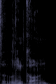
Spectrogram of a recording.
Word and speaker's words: Lincoln: Except in Spanish, you pronounce the L. Or at least that's what I heard on all the videos I watched. So it's Lincoln.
